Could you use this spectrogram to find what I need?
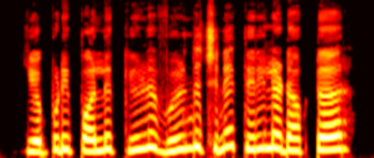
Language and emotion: Tamil, surprised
